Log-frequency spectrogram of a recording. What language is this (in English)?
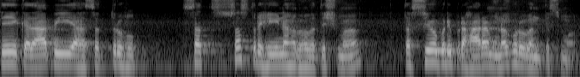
Sanskrit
